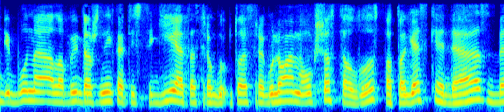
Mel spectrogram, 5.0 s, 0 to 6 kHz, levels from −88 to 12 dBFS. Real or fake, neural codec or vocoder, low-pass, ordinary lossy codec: fake; codec, 16 kHz, 2 kbps, X-Codec, HuBERT features, trained on general audio; 5.4 kHz; AAC, 32 kbps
